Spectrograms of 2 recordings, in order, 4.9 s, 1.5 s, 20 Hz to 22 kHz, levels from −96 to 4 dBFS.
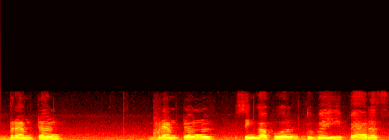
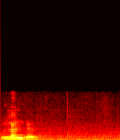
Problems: none marked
